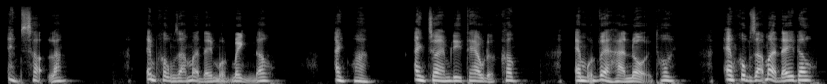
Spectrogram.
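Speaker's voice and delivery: high, pleading frightened voice; scared pleading. A narrator's reading. Frightened girlfriend begs to go with him, pleading. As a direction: beg him not to leave her alone.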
